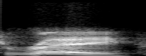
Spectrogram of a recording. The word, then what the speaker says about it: Rhea: David Rhea, or actually pronounced Ray, is also a member of the troop at this time.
